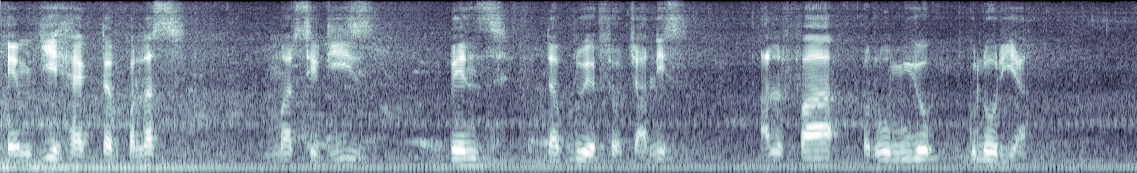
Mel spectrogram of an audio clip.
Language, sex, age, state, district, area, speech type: Urdu, male, 45-60, Delhi, South Delhi, urban, spontaneous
